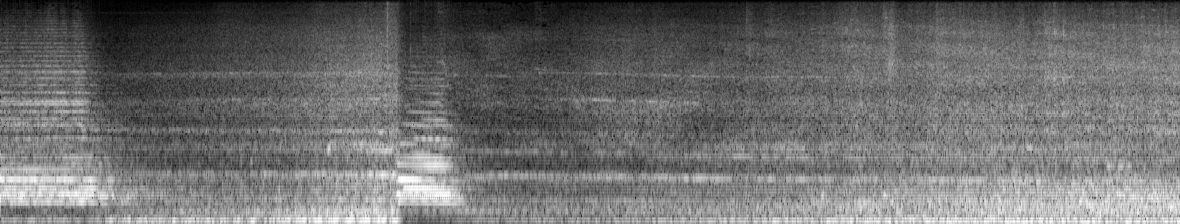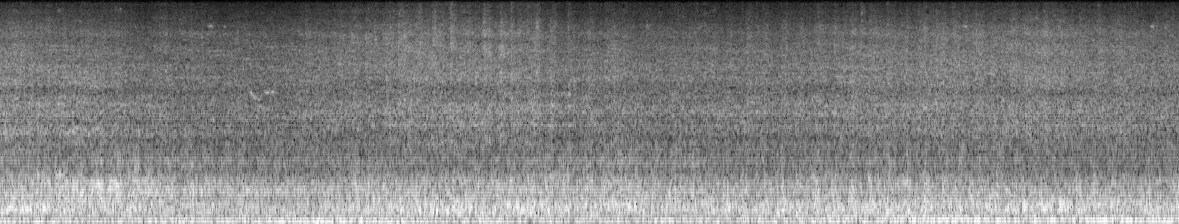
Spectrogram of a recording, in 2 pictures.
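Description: Norfolk Southern freight train's locomotive horn sounding and cutting off about a second in. The train's rumble then builds, and a short horn blast comes about five seconds in. After that, a long string of tank cars and covered hoppers rolls past with steady wheel clickety-clack on the rails.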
